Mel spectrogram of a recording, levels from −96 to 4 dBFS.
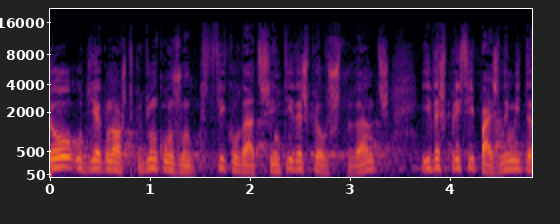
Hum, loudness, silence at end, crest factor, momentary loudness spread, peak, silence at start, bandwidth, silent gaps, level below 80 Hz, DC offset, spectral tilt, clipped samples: none; -38 LUFS; 0 s; 20 dB; 8 LU; -16 dBFS; 0 s; 16 kHz; none; -78 dBFS; under 0.1%; -5 dB/octave; under 0.1%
